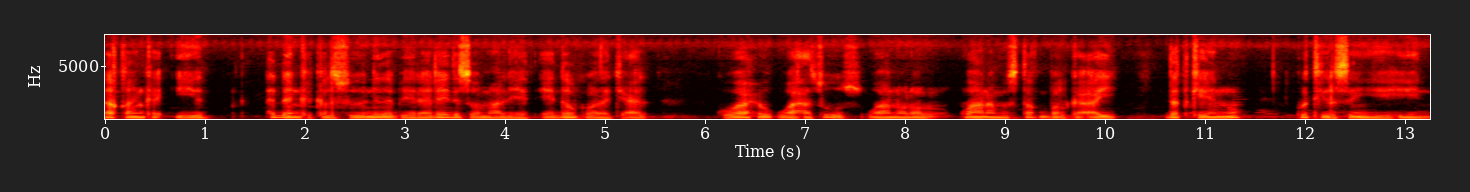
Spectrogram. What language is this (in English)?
Somali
